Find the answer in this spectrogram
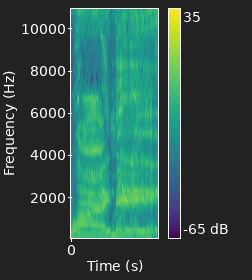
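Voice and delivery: very high blubbering crying wail, me stretched out. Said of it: "crying in the camera".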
